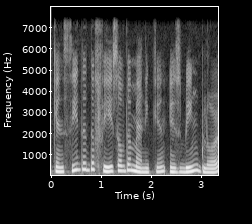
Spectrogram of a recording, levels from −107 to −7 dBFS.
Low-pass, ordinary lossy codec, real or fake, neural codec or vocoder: 7.2 kHz; none; real; none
